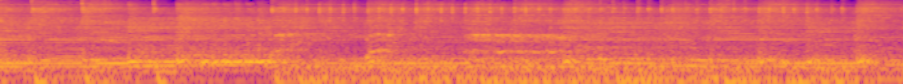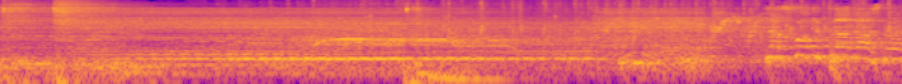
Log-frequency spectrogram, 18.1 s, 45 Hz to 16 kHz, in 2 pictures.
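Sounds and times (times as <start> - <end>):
distorted electric guitars: 0.0 - 18.0
drum kit: 0.0 - 18.0.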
